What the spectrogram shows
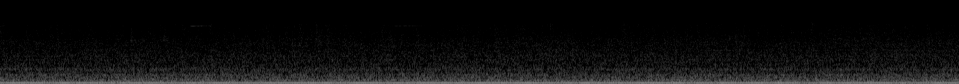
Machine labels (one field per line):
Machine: fan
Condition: abnormal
